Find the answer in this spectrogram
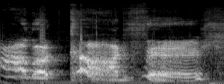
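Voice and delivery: very high, loud, pirate-style voice. Quoting a line from animated Peter Pan: Captain Hook impression. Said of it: "That's Captain fucking Hook".

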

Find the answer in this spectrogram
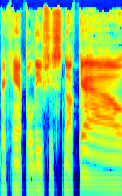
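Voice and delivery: acted, mock pissed-off anger. Describing a film scene, voicing the family at the Madea house, mock-angry retelling. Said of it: "all pissed off".

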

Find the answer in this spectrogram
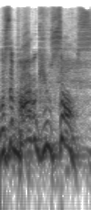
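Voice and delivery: put-on furious voice, very high-pitched and loud. Retelling a YouTube video where a man complains about Chick-fil-A: imitating a mad man. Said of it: "he's so mad".

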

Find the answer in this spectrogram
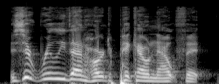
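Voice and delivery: sharp, very loud, high-pitched, irritated snap. Narrating a roommate looking up from her book at her friend, snapped. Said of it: "Sam snapped".

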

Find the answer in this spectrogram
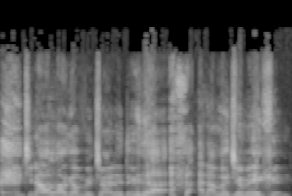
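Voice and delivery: high, loud, laughing, praising tone.

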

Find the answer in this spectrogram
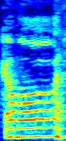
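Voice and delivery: slight southern drawl. Imitating a man's catchphrase, done in a slight southern accent. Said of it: "because he's got a little southern accent. He's like".

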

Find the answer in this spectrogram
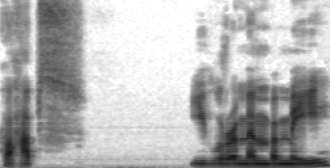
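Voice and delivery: put-on light German accent. Game narrator voicing one of two squid-faced monsters, in kind of a German accent. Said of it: "speaks in kind of a German accent".

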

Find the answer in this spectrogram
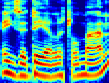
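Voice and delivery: plain

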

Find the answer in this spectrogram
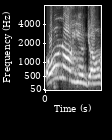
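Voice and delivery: very loud, slow, drawn-out lion roar. Retelling chasing the cat down the stairs, retelling a lion-like roar. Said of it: "I roared like a lion".

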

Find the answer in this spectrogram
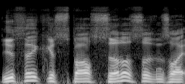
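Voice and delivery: put-on drunk old Irish man voice. Discussing a film's odd accents, a speaker quotes Fitzy in a terrible Fitzy impression. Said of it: "That's a terrible impression of him".

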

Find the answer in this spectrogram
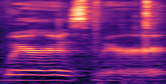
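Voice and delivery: normal talking voice

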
